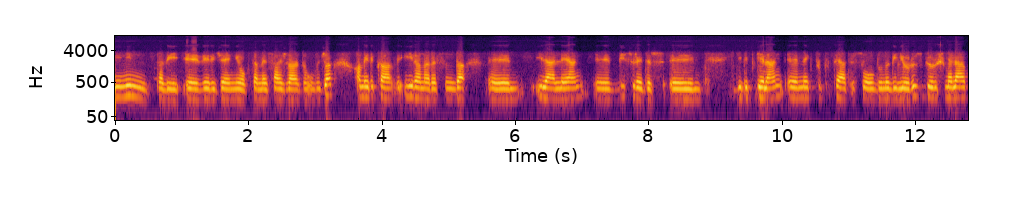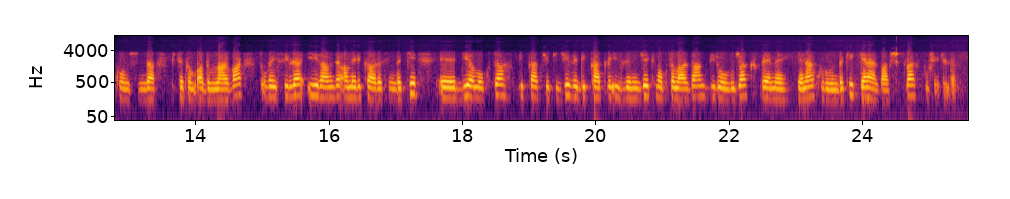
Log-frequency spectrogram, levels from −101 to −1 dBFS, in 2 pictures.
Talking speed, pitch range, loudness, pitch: 120 wpm, 165-190 Hz, -18 LUFS, 175 Hz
